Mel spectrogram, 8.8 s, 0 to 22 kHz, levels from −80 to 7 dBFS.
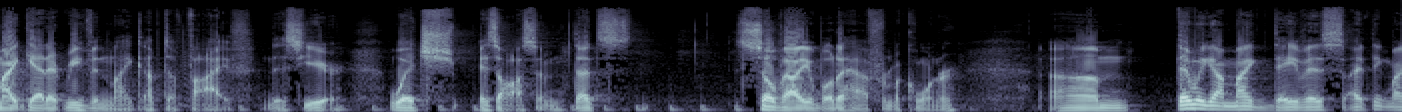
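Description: The speech runs into what is likely microphone overload right from 0.01 to 0.48 s, then again at 2.48–2.58, 3.00–3.13, 3.62–3.68, 4.76–5.26, 6.79–6.83 and 7.37–7.80 s. The input is hot enough that the peaks hit the converter's ceiling by up to about 9 dB, so their tops get sliced flat and the loudest syllables pick up a harsh, crackly edge.

There's also a microphone volume step-down, likely the call software reacting to those clipped peaks: the whole level, voice and background together, drops abruptly by about 2 dB at 4.81 s, about 5 dB at 7.47 s and about 4 dB at 8.49 s.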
